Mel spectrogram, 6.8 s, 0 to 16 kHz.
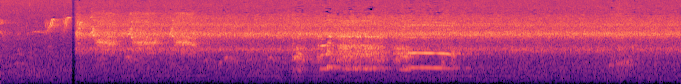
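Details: A White-vented myna at Ubon Ratchathani, Thailand, on 8 March 2022 gives harsh, scratchy chatter broken by a clear, level whistle, over a steady high insect hiss.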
